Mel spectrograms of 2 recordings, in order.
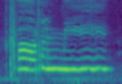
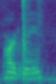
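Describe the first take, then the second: First: Very high, drawn-out apology; silly high voice. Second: Said in the usual way. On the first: Pretend. Speaker excusing a tongue slip, silly high-pitched voice. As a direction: sing it out in a tiny comic voice.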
